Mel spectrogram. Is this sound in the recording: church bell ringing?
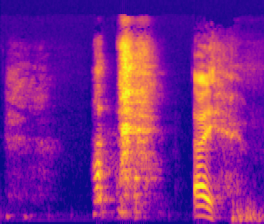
no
